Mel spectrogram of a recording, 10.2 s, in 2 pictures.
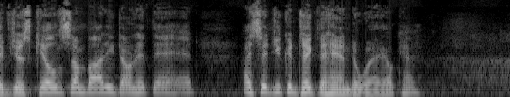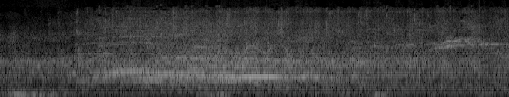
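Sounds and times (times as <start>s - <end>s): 
speech: 0.0s - 4.3s
police officers applauding: 5.5s - 10.1s.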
